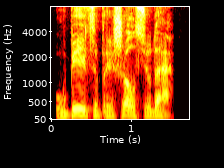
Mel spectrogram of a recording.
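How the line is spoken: Growling. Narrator (Russian): прорычал новоприбывший

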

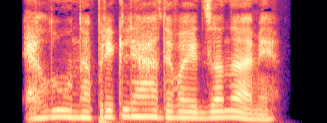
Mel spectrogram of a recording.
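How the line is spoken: Whisper. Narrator (Russian): прошептала Тиранда

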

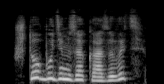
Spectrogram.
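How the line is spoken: Abrupt change of topic. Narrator (Russian): добавил, резко меняя тему

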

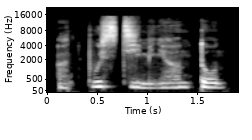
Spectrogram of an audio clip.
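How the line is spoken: Hissing through teeth, near tears. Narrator (Russian): Прошипела я сквозь зубы, чувствуя, как слезы начинают подступать к глазам

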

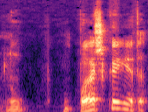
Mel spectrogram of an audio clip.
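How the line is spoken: Laughing. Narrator (Russian): рассмеялся директор

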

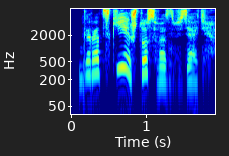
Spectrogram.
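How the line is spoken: Sighing older man. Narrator (Russian): вздохнул дяденька

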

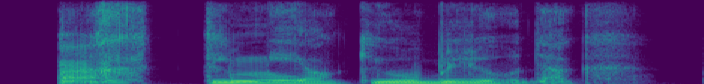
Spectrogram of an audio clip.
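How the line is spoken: Hiss through teeth. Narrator (Russian): прошипел он сквозь зубы

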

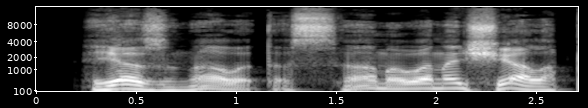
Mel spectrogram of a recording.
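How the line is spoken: Growl. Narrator (Russian): прорычал Анилит

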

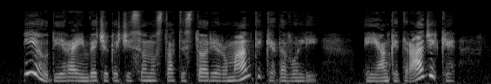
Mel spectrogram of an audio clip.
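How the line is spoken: Dry tentative remark. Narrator (Italian): azzardò seccamente il signor Harrison

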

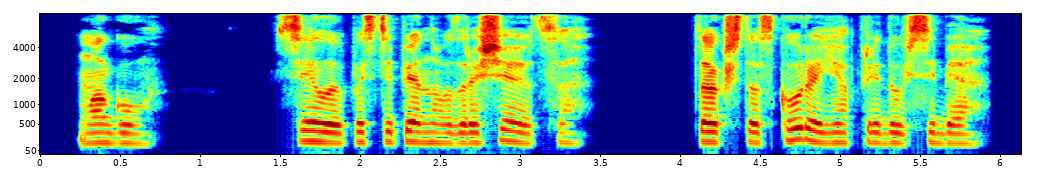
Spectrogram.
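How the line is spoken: Weak voice. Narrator (Russian): вымолвил он пока слабым голосом

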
